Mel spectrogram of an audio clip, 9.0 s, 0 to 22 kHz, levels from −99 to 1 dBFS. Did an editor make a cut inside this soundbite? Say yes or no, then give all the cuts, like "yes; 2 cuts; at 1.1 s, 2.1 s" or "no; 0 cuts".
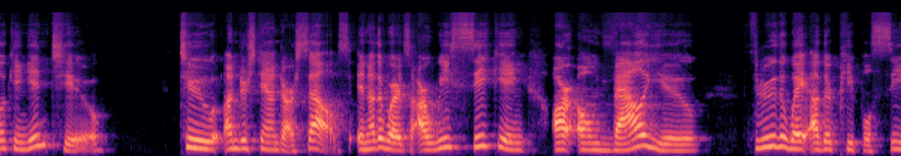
no; 0 cuts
